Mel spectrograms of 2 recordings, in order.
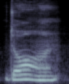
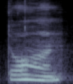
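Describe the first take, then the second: Both takes have the same delivery.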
